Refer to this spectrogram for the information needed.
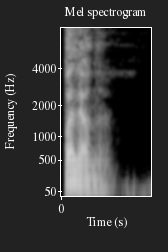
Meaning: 1. meadow, glade, clearing 2. a lavish, celebratory meal 3. felt, board
- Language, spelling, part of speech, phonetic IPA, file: Russian, поляна, noun, [pɐˈlʲanə], Ru-поляна.ogg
